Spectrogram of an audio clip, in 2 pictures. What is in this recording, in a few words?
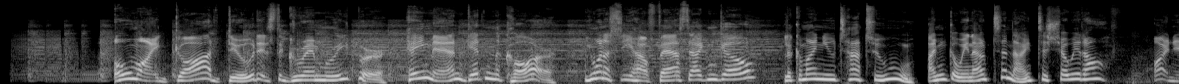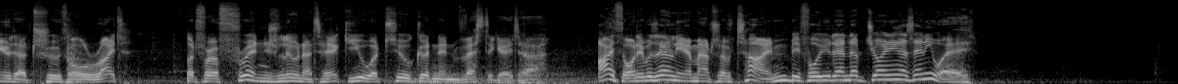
Animation, voice artist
